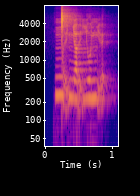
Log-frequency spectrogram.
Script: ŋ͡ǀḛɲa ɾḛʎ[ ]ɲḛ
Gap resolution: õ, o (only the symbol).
o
